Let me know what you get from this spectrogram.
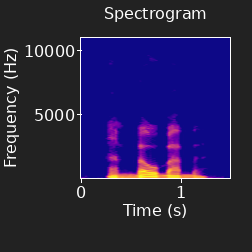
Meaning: baobab
- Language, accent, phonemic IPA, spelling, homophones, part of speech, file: French, France, /ba.ɔ.bab/, baobab, baobabs, noun, Fr-baobab.ogg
